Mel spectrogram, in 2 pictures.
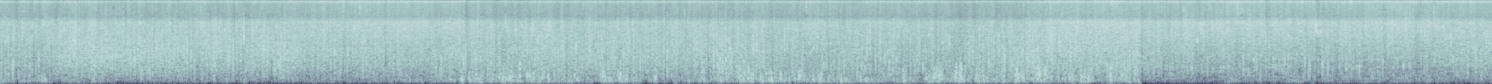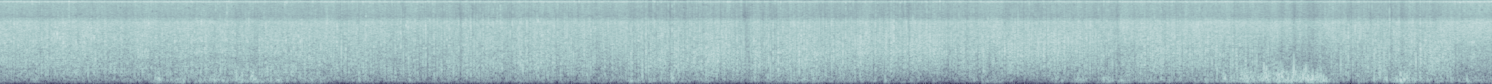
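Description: Heavy cyclone rain pouring down in a steady, dense hiss, with low gusts of wind buffeting the microphone now and then, strongest about a third of the way in and near the end.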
